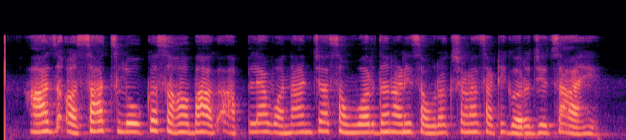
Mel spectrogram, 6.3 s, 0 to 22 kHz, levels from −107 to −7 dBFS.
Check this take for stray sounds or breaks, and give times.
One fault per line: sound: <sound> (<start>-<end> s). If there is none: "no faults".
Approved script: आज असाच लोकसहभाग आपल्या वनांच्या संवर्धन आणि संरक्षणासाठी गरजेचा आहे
no faults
